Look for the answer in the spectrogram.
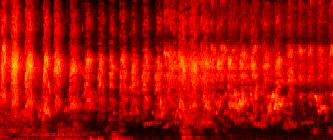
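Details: Budgerigars chattering in the morning, a continuous dense mix of high buzzy warbles and quick pulsed chirps, with some low rustling early on.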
